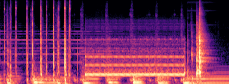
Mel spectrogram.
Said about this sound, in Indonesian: Boleh pakai handphone bapak ya? Pinjem boleh ya? Iya. Ya sudah. Sini tak tekanin nomor teleponnya.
